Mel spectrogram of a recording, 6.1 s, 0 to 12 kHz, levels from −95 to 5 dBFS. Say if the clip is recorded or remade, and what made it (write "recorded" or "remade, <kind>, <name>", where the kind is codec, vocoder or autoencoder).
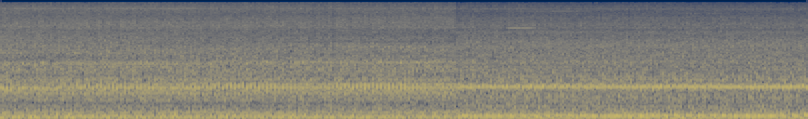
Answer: recorded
